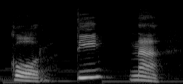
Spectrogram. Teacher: Son aquellas que el acento, o sea la sílaba tónica, se encuentra en la segunda sílaba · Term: palabras graves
